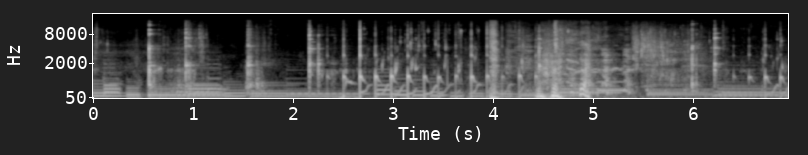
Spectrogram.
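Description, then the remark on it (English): Good Night Loving vodka glugs out of a frosted glass bottle in a run of hollow gurgles whose pitch slides and rises as it pours, with a few light glassy clinks mixed in. “The shape of this bottle is creating a unique sound when it pours.”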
